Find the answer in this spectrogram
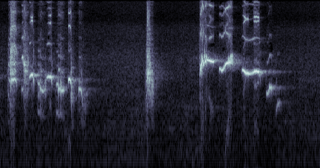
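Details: Oriental magpie-robin (kacer) song used as training material for songbirds: quick bursts of varied high chirps and whistled notes, a lone sharp note, then a bright rising-and-falling whistled phrase with trills, over a quiet background.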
